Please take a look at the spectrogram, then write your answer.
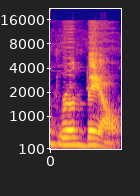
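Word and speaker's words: BreVail: Another one that I recommend is called Bravail. It's spelled B as in boy, R as in Roger, E as in Edward, V as in Victor, A-I-L, Bravail.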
